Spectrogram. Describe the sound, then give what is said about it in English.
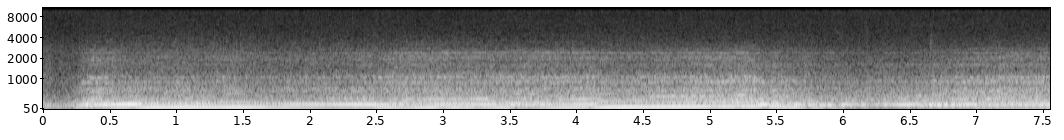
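A car engine drones steadily as the car is driven half a mile down a road, turns around and heads back toward a barricade, its low hum rising and dipping slightly in pitch, with no one talking. “Harry drives the car a half mile down the road, turns around, and starts back toward the barricade.”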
